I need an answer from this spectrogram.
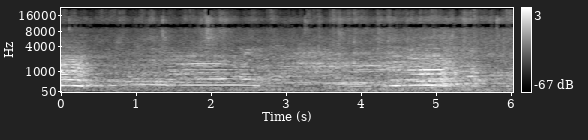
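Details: Cattle unloaded from a truck, said to be raging: two sustained moos, a long even one followed by a shorter, slightly higher one, with faint voices behind.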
